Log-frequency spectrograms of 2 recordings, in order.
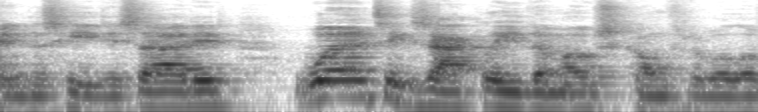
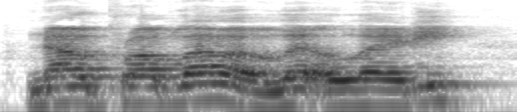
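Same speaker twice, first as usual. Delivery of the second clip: louder, cheerful dude voice; beaming zombie; 2 semitones higher, 5 dB louder than usual. A narrator's reading. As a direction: beam it out as a cool zombie. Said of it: "beamed the zombie".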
